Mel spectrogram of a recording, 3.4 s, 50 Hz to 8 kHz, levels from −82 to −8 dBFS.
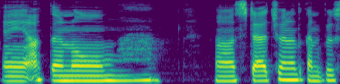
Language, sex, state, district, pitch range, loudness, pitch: Telugu, female, Andhra Pradesh, Visakhapatnam, 170-190 Hz, -14 LUFS, 175 Hz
